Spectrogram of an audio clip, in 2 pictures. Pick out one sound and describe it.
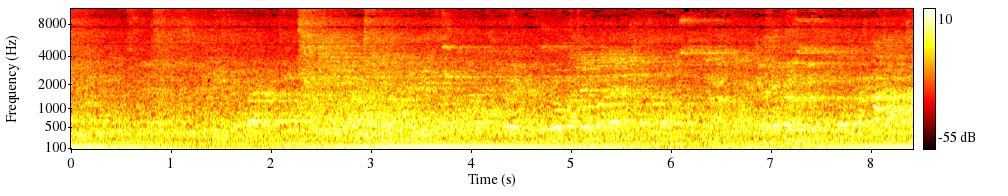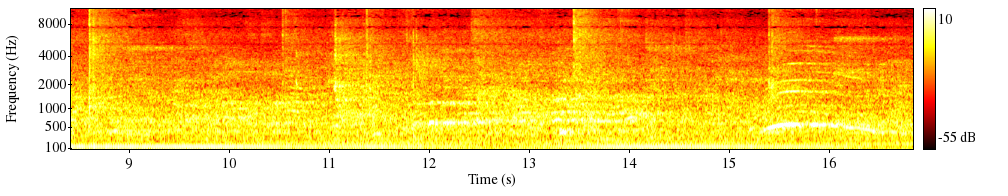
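Men call out and chatter in a large echoing hall.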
